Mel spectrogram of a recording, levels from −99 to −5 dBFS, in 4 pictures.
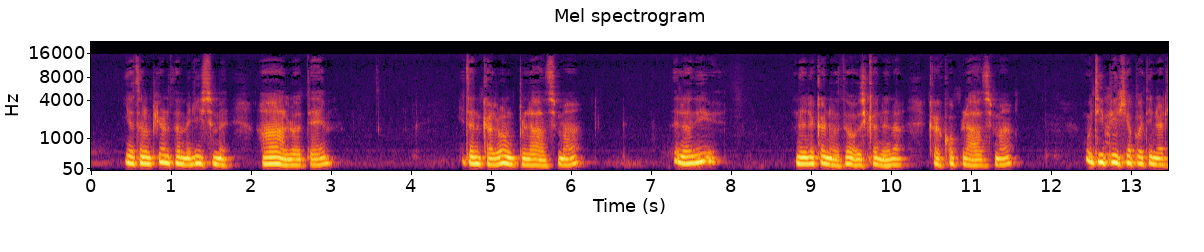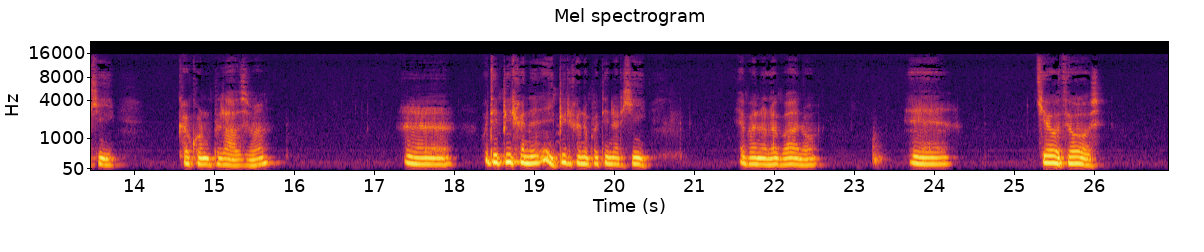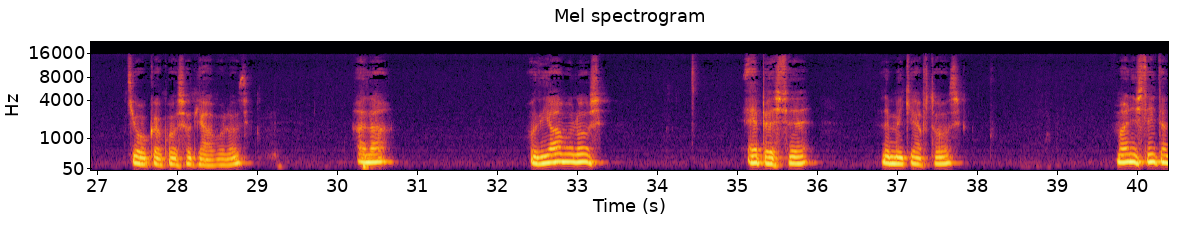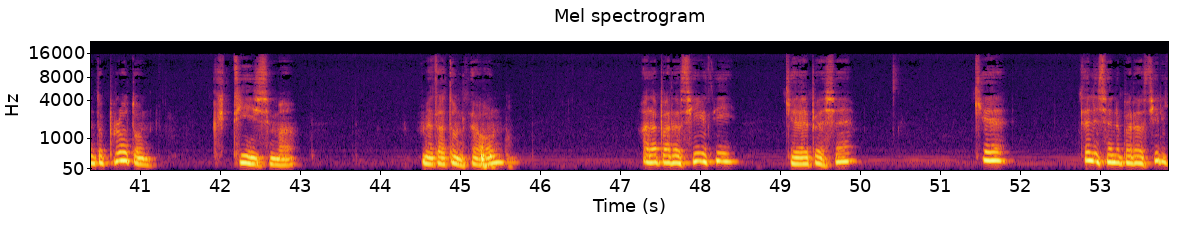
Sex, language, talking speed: male, Greek, 70 wpm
